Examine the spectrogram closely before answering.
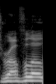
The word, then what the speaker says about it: Ruffalo: It's Ruffalo like Buffalo, guys.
